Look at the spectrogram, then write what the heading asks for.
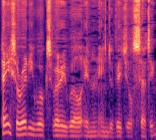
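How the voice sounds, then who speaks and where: A man with a Dutch accent and a medium-pitched, somewhat breathy voice speaks at a fairly quick pace with lively intonation, against a quiet background in a dry, close sound with no echo. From Netherlands. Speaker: business consultant. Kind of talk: webinar presentation. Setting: webinar call.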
